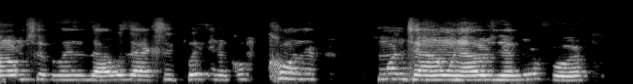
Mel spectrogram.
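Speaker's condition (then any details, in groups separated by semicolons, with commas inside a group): Cerebral palsy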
